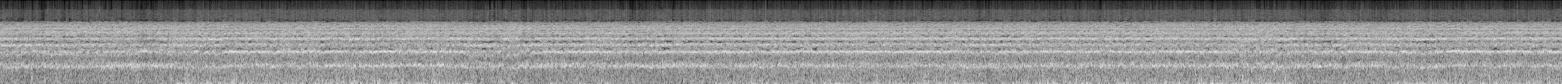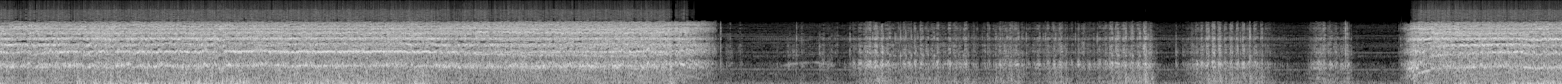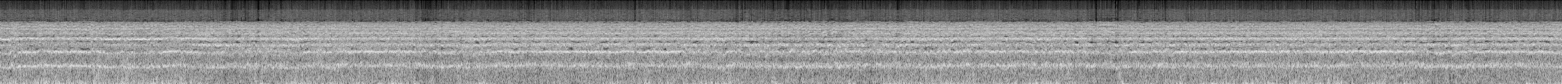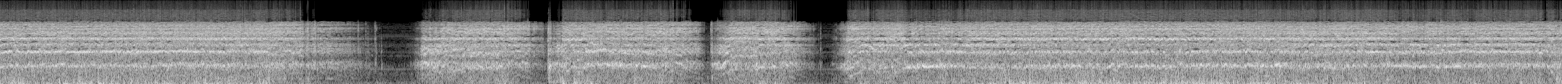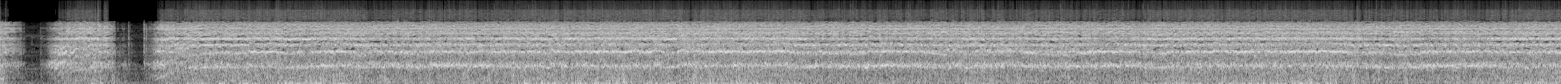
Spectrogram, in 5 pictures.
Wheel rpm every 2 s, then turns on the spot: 220, 230, 230, 230, 230, 240, 230, 230, 230, 240, 220, 70, 20, 20, 20, 200, 220, 230, 230, 220, 230, 230, 230, 230, 190, 60, 140, 110, 200, 220, 220, 120, 170, 220, 230, 230, 220, 230, 220.
24-28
